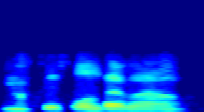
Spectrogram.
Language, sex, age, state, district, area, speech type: Telugu, male, 30-45, Andhra Pradesh, Srikakulam, urban, conversation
